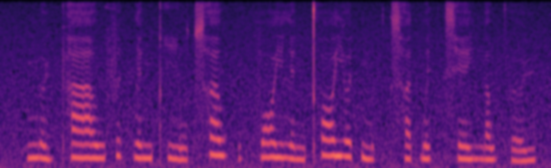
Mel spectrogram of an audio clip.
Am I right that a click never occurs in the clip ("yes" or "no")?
yes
